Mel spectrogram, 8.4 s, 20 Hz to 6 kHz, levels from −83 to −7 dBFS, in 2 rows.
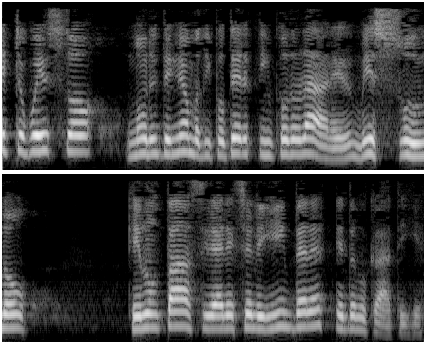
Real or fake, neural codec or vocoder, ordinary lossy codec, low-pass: fake; codec, 16 kHz, 0.5 kbps, FunCodec, trained on LibriTTS, 25 frames a second; MP3, 24 kbps; 5.4 kHz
